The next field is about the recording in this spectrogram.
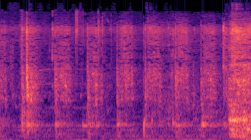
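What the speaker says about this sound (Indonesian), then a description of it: "aduk-aduk kembali" Abamectin pesticide solution being stirred in a container, a series of scraping, clinking strokes roughly every half second, close and moderately loud with no talk.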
